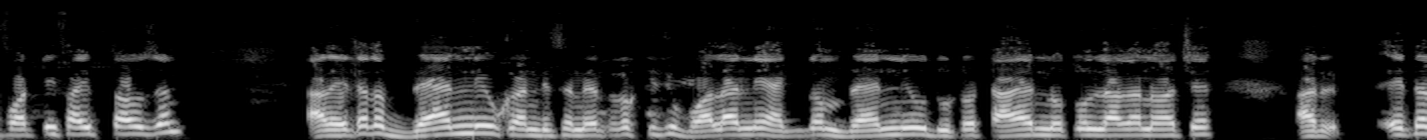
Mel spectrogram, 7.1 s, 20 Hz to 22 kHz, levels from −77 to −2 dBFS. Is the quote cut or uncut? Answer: uncut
